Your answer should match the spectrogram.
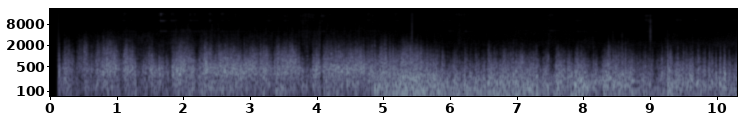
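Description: Continuous rustling and scuffing: footsteps and small hooves on dry, stony ground, with leafy branches brushing.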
